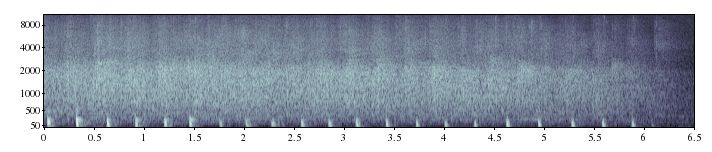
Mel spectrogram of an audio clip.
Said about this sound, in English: So if you please, a round of applause for him.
